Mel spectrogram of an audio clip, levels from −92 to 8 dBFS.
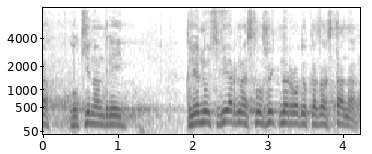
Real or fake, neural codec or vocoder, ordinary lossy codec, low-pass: fake; codec, 16 kHz, 4 kbps, FunCodec, trained on Chinese and English, 50 frames a second; none; none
